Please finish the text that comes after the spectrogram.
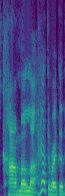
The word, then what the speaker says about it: Kamala: Now, the first thing is when they were like, "That's not how you say her name. Her name is Kamala."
